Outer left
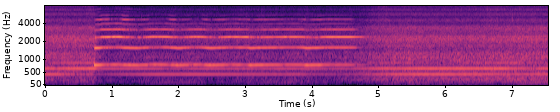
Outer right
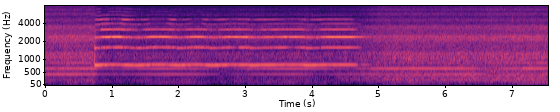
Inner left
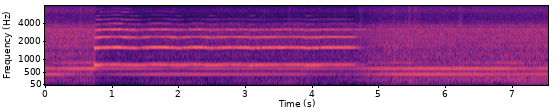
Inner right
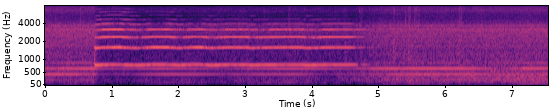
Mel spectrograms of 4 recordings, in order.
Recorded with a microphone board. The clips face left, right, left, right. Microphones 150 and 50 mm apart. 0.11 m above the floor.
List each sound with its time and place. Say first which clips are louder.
0.7 s a trumpet: outer right 1 dB, inner left 2 dB; 55° left (ahead or behind), 3 m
